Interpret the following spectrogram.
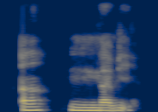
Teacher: H muet acts like a vowel. We are going to make the liaison between the word starting with H and whatever is before.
